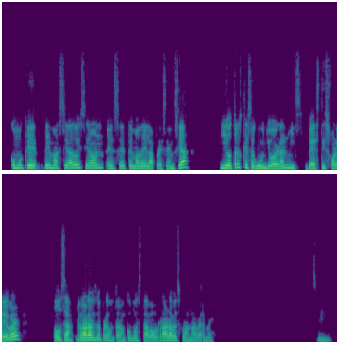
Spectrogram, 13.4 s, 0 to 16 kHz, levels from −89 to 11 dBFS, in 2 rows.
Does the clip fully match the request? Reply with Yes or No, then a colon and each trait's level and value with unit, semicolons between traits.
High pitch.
Yes: high, 215 Hz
